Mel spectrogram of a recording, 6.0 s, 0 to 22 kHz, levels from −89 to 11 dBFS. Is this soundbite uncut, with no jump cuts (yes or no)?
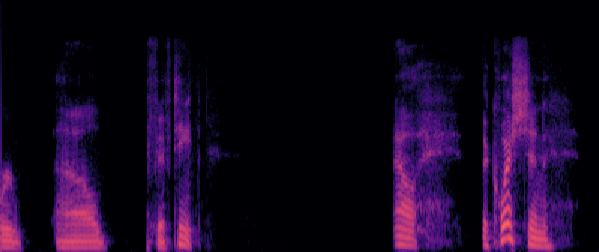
no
